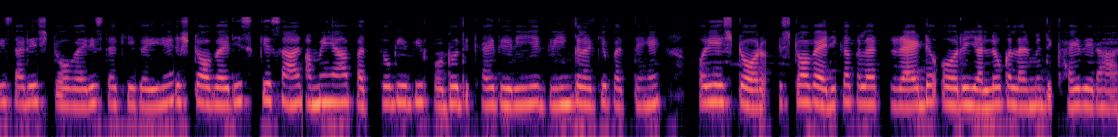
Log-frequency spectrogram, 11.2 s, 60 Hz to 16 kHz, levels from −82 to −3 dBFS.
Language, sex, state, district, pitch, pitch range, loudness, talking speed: Hindi, female, Bihar, Saharsa, 230 Hz, 220-240 Hz, -32 LUFS, 210 wpm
